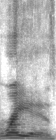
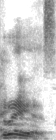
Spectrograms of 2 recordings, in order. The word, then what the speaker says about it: Reyes: But I said I'll go ahead and just I'll just go ahead and say it the way everybody else in America says it, Reyes. But no, it's Reyes.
